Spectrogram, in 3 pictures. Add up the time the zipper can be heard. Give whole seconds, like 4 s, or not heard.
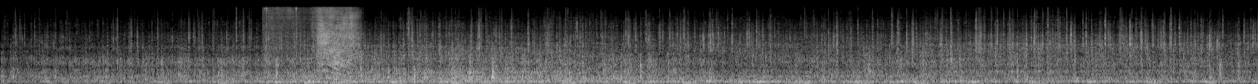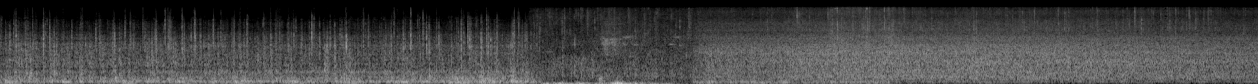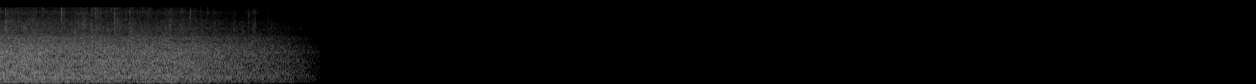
2 s.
